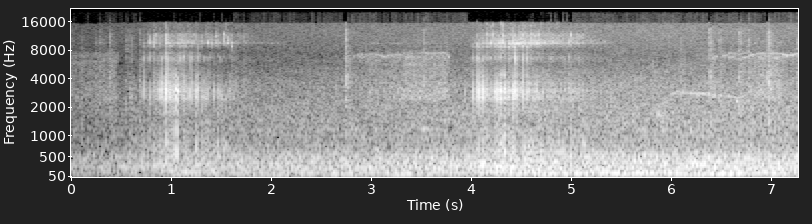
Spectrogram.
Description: Впервые вижу храпящего кота I have never seen a cat snoring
